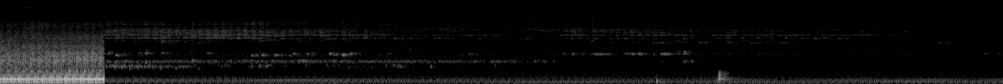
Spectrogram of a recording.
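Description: A vehicle engine humming steadily for about the first second, cut off abruptly. Then only faint outdoor background, with a short knock about seven seconds in.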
